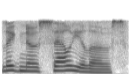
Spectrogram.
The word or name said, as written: lignocellulose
